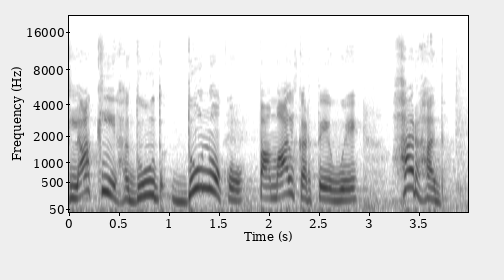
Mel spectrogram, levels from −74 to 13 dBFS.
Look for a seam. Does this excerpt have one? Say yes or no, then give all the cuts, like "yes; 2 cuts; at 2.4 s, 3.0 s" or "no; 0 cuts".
yes; 1 cut; at 3.0 s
